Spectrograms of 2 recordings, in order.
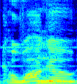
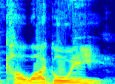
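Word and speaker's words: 川越: I was born in Kawago, Saitama. No, that's pronounced Kau. Oh that my is, god, that's terrible fucking. It's Kawagoe.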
